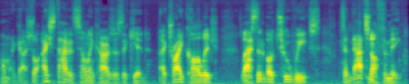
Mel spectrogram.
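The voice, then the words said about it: East Boston accent. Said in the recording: “East Boston originally ... You can tell by the accent kind of dripping away. It's gone, right? ... It has not left you. Not at all.”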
